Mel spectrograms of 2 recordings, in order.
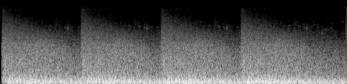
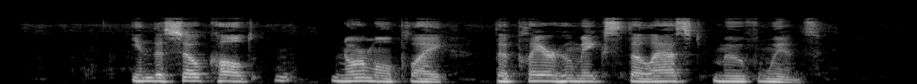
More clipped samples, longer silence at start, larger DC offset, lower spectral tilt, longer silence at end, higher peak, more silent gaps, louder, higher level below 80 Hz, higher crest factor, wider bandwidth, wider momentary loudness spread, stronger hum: first, 0.3% vs under 0.1%; second, 0 s vs 1.3 s; neither; first, -9 dB/octave vs -3.5 dB/octave; second, 0 s vs 1 s; about the same, 0 dBFS vs -2 dBFS; neither; first, -9 LUFS vs -21 LUFS; first, -14 dBFS vs -60 dBFS; second, 8 dB vs 22 dB; second, 8.2 kHz vs 9.6 kHz; second, 3 LU vs 17 LU; neither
